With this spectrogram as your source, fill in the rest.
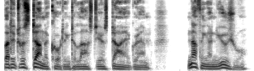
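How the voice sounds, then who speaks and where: A man voicing a brisk, defensive village woman in a mystery story, snappy and indignant. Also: very deep voice, very animated, husky, no echo, studio quality, heavily acted. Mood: evasive.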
